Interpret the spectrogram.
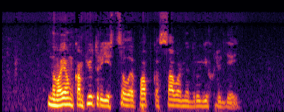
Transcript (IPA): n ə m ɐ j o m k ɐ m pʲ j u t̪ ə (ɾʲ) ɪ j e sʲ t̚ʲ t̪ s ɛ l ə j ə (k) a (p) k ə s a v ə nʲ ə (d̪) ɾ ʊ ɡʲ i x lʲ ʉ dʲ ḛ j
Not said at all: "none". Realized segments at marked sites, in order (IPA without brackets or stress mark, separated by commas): ɾʲ, p, p, d̪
